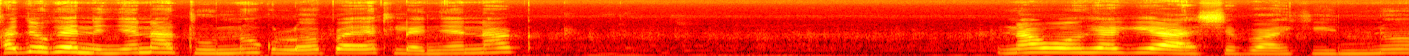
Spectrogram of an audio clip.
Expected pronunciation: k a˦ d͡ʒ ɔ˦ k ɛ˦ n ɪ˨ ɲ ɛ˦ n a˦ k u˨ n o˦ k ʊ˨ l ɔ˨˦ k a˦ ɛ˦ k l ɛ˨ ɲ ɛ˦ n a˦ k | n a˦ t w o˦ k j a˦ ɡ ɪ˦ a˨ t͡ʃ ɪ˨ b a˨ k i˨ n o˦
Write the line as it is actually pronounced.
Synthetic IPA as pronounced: k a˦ d͡ʒ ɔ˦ k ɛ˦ n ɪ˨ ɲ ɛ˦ n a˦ t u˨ n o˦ k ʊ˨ l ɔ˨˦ p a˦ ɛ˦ k l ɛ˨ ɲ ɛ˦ n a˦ k | n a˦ w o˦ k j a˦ ɡ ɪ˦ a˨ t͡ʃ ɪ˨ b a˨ k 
